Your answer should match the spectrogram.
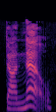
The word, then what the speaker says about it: Donnell: would set it right Don L Accent on the last syllable and sa Clare on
